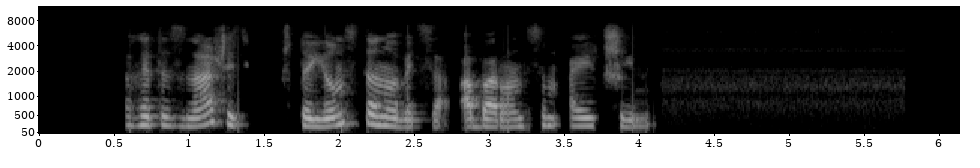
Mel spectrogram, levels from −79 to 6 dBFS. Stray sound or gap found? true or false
false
